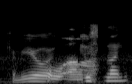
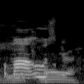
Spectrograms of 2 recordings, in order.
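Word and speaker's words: Kamaru Usman: How to pronounce the name? Camiro Usman. Usman. You talking about Kamara Usman? Yeah, Kamara Usman.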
